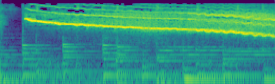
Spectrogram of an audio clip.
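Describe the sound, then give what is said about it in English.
A loud, piercing human whistle starts abruptly and holds for about three seconds, gliding steadily downward in pitch, over a low rumbling background. “that's …'s famous whistle”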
